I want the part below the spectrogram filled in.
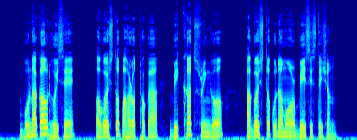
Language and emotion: Assamese, neutral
